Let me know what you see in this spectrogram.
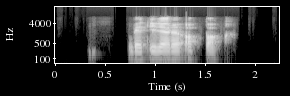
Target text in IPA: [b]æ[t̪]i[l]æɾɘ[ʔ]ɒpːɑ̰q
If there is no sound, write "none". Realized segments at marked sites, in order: b, t̪, l, ʔ

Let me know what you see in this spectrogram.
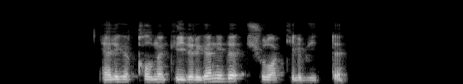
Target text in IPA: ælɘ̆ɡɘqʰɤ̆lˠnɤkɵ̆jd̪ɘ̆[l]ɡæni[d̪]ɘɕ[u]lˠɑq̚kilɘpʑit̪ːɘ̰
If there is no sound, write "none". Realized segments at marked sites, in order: ɾ, d̪, u

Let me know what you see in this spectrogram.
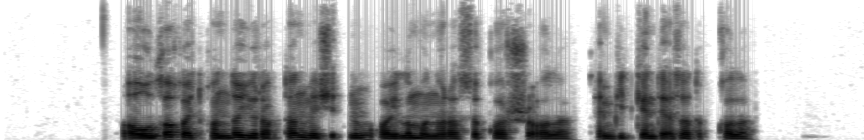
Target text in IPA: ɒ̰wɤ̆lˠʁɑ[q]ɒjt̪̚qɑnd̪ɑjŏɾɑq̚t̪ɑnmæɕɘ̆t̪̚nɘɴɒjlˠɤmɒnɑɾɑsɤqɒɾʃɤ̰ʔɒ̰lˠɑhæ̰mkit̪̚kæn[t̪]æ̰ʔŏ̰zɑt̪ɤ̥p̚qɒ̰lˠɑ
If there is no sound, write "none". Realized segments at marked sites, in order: q, d̪

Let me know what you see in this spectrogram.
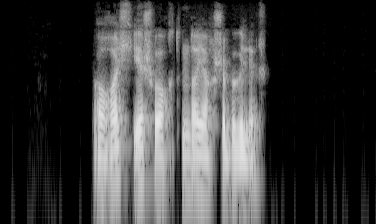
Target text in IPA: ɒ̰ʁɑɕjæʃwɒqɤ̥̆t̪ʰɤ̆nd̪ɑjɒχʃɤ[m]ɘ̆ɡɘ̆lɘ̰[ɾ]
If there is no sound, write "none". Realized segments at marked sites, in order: b, ɾ

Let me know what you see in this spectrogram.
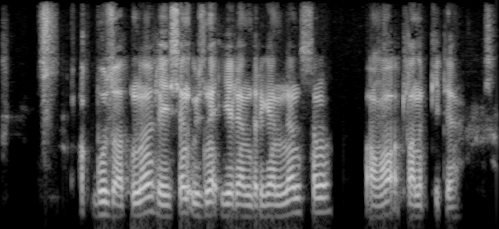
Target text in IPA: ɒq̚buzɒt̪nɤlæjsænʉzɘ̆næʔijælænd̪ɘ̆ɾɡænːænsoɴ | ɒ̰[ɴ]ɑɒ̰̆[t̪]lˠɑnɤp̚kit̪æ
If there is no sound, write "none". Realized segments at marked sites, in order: ɴ, t̪

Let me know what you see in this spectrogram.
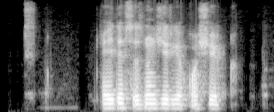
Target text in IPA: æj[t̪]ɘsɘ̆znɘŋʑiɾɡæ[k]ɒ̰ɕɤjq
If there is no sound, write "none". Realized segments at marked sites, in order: d̪, q

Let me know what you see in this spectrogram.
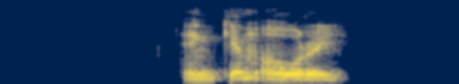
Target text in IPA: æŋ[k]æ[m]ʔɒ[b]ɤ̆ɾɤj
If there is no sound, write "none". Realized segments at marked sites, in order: k, m, w

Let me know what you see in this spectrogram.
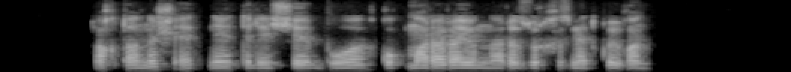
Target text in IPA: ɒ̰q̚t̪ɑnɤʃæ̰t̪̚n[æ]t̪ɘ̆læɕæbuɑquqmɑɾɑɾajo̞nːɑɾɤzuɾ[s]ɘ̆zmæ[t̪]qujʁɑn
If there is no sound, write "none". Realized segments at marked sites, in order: æ, χ, t̪

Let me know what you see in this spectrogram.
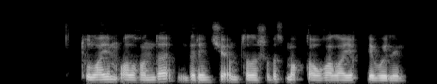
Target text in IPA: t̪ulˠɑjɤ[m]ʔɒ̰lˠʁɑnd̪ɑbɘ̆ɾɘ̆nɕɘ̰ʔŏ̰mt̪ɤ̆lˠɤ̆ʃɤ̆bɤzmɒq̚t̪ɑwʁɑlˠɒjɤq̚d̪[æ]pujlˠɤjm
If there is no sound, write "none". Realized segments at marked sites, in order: m, i

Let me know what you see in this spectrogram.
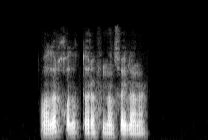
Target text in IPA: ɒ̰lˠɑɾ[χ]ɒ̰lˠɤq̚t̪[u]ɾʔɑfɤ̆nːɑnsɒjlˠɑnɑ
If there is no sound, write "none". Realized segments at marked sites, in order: χ, ɒ

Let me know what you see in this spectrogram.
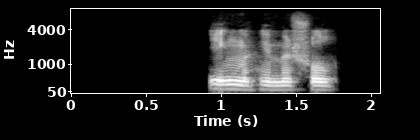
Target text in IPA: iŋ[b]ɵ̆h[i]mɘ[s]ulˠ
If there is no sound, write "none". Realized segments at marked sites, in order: m, i, ʃ

